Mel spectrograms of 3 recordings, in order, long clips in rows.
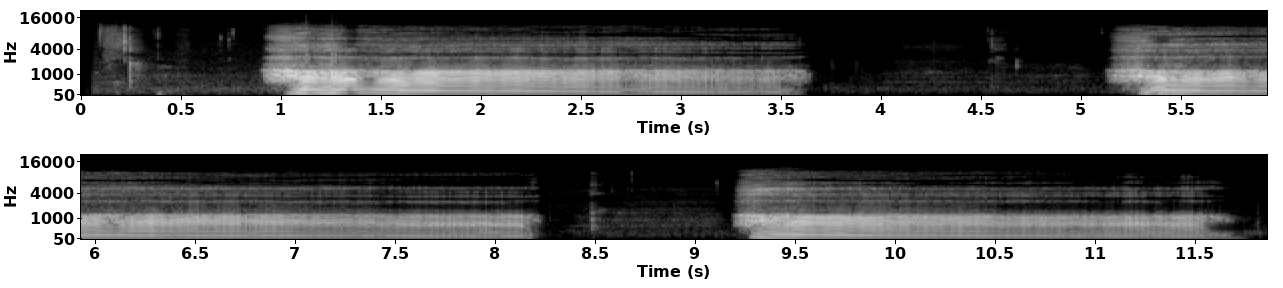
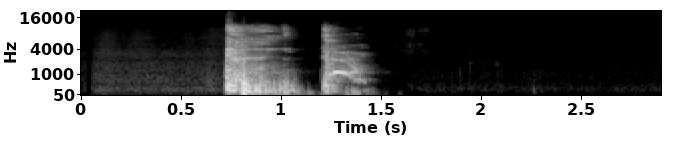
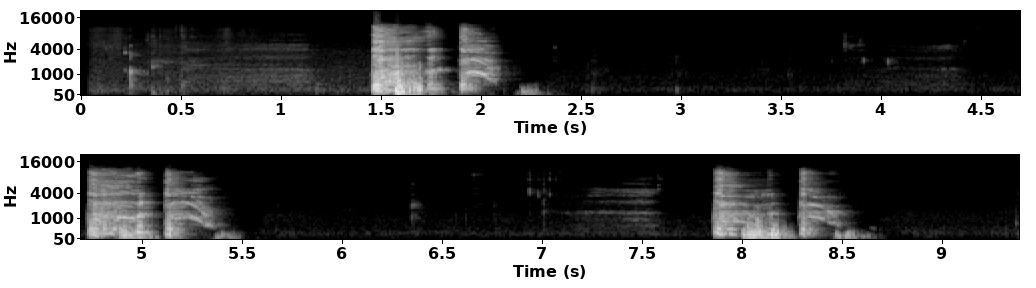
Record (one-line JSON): {"exhalation_length": "11.9 s", "exhalation_amplitude": 32715, "exhalation_signal_mean_std_ratio": 0.5, "cough_length": "2.9 s", "cough_amplitude": 32768, "cough_signal_mean_std_ratio": 0.29, "three_cough_length": "9.4 s", "three_cough_amplitude": 32768, "three_cough_signal_mean_std_ratio": 0.27, "survey_phase": "beta (2021-08-13 to 2022-03-07)", "age": "45-64", "gender": "Male", "wearing_mask": "No", "symptom_none": true, "smoker_status": "Never smoked", "respiratory_condition_asthma": true, "respiratory_condition_other": false, "recruitment_source": "REACT", "submission_delay": "1 day", "covid_test_result": "Negative", "covid_test_method": "RT-qPCR", "influenza_a_test_result": "Negative", "influenza_b_test_result": "Negative"}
